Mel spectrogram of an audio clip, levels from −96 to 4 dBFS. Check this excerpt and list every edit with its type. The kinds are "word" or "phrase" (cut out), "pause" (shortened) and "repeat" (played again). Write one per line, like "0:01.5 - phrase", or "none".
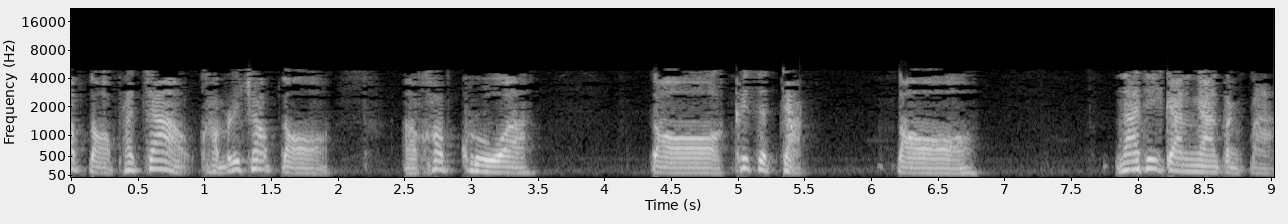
none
